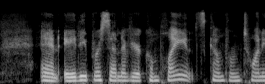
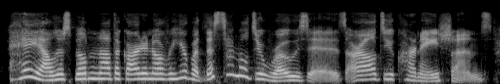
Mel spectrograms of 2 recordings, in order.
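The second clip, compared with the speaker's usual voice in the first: higher-pitched, carefree imitation of a scattered planner; breezy mock quote; 5 semitones higher than usual. Host mimics business owners starting yet another garden, breezy and higher. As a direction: act out someone airily changing plans, pitched up.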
